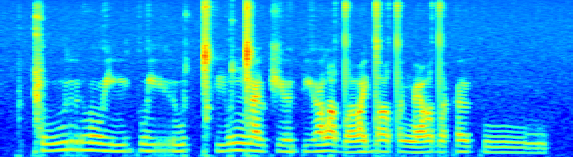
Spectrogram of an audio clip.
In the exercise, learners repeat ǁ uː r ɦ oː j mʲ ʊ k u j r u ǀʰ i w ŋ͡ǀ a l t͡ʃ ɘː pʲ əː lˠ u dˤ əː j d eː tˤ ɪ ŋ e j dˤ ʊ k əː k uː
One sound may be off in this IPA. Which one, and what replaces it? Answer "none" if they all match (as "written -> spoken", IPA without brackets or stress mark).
eː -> ɘː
